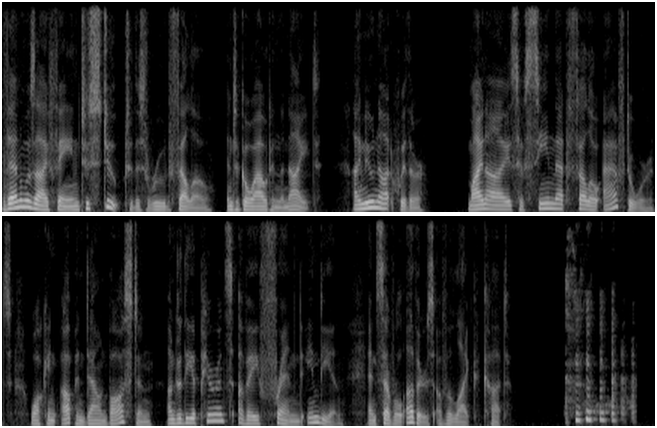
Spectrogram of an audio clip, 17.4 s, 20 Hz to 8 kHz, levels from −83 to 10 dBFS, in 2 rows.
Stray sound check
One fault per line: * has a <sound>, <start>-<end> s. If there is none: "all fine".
* has a laugh, 16.2-17.2 s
